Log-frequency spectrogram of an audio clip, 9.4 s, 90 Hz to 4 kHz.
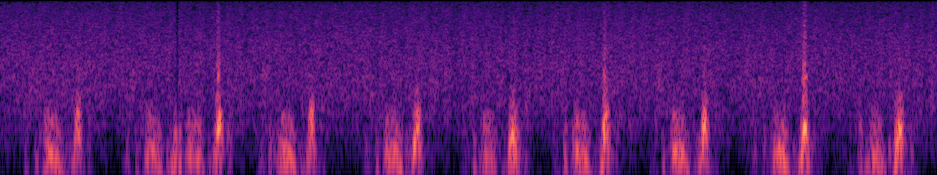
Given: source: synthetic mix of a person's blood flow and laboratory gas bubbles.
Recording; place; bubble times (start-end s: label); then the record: Doppler ultrasound of blood flow; precordium
no bubbles
From the record:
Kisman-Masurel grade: 000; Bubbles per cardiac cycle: 0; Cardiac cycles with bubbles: 0%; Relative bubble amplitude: no bubbles discernible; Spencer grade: 0 (complete lack of bubble signals)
